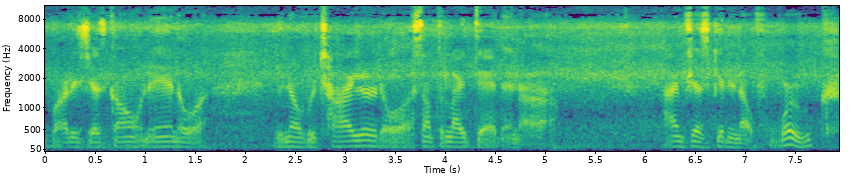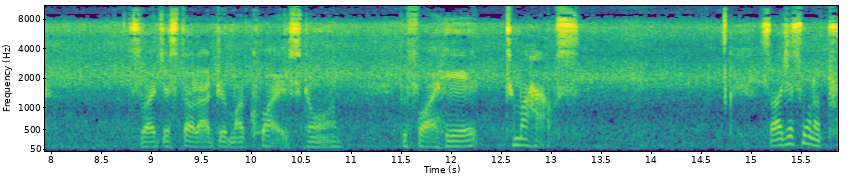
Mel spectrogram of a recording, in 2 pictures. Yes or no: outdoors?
yes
